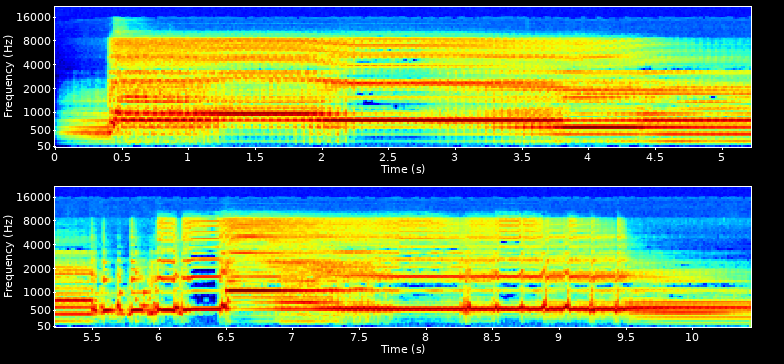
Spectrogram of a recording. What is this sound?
high pitch distortion from an electric guitar connected to an amp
